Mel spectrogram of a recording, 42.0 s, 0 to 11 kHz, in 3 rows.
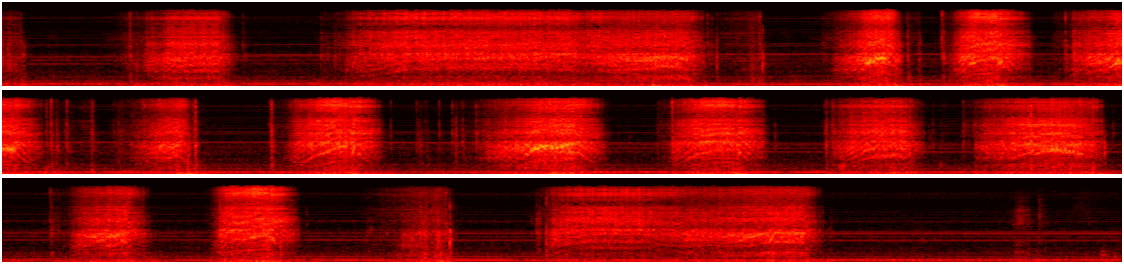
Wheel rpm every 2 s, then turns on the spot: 10, 20, 70, 90, 20, 40, 50, 40, 30, 30, 50, 40, 30, 40, 30, 40, 10, 40, 60, 10, 0.
8-10 28-30 32-34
